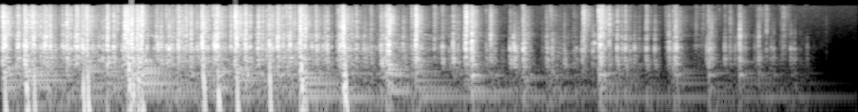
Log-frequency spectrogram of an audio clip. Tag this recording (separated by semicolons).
dropping; plastic; request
